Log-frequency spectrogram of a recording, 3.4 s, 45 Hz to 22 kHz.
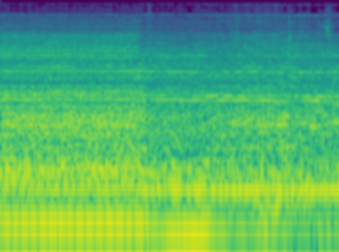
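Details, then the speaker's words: Upright vacuum running on carpet with brush height reset to setting 2 after a lower setting whined and struggled: smooth steady motor hum, only a faint brush whine, still pulling on the carpet, normal running. "A lot less. The brush is smoother. Yeah. And you can still feel it pulling."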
